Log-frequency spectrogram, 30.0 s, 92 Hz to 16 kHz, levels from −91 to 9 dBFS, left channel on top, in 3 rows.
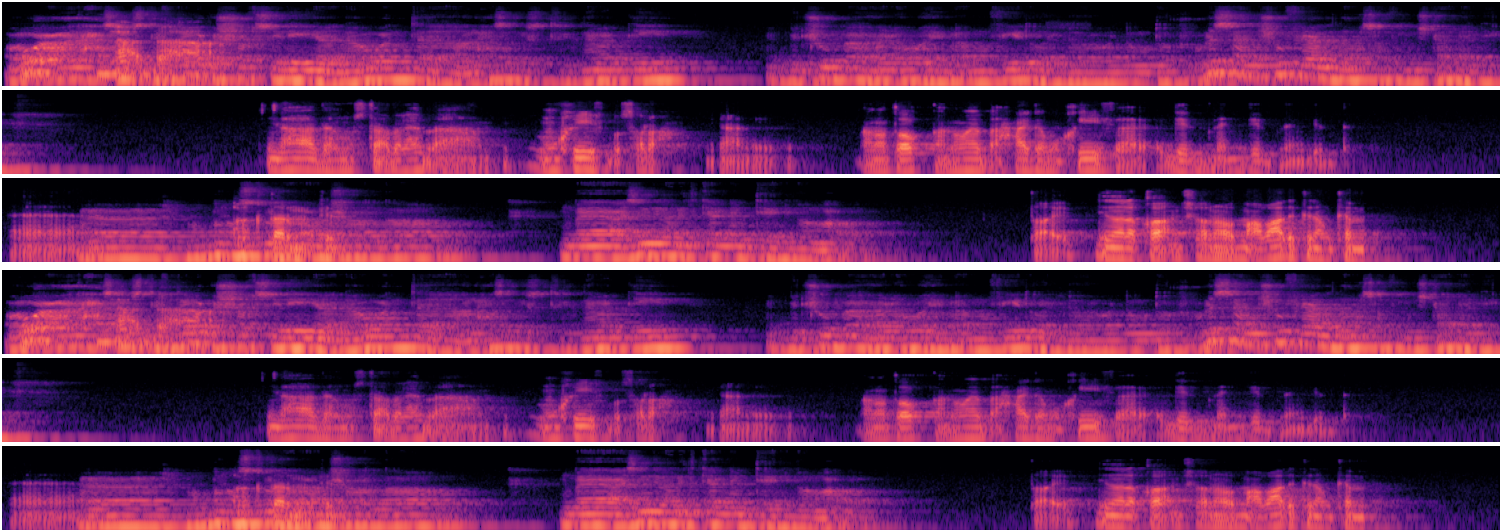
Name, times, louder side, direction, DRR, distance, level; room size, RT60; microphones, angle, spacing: voice 1, 0.0-4.6 5.1-10.2 20.5-23.0 23.4-25.7, right 1 dB, 10° right, 6.6 m, -27 dB
voice 2, 0.8-1.3 11.8-13.2 13.5-14.5 14.8-15.0 15.7-18.8 20.1-20.5 21.5-22.3 26.8-29.1, left 4 dB, 70° left, 0.8 m, -26 dB
26.0 x 18.5 x 9.0 m
head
